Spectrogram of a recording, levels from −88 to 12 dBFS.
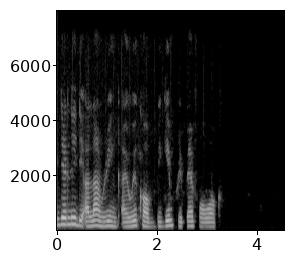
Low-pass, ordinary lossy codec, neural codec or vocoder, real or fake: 7.2 kHz; none; none; real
